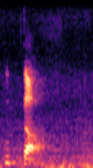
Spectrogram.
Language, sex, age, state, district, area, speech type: Maithili, female, 18-30, Bihar, Saharsa, rural, read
